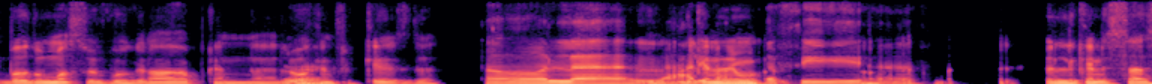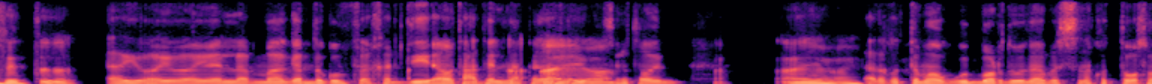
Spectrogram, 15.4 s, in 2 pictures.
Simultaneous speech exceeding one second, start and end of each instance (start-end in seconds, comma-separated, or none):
none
